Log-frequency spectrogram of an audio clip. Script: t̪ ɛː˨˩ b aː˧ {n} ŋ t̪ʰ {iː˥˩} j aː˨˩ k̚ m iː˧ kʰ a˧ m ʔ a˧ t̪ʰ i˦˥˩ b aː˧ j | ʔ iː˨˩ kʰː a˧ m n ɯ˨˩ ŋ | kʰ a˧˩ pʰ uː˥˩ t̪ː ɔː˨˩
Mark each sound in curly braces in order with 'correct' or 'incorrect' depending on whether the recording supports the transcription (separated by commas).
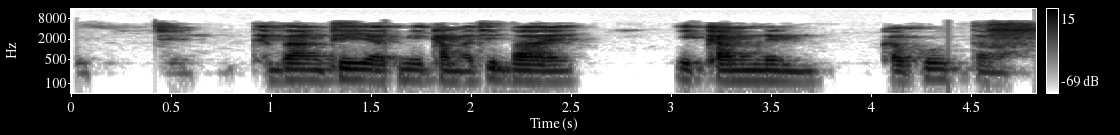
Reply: incorrect, incorrect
